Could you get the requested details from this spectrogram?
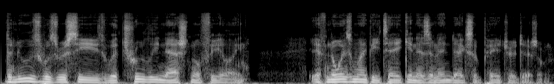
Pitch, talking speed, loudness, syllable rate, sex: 100 Hz, 195 wpm, -17 LUFS, 6.2 syllables/s, male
